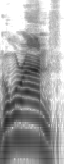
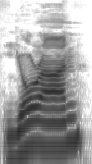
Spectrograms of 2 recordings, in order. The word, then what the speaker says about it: Yoran: Hey, we got a members chat from Goran. I'm saying it wrong. Yoran Valve.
